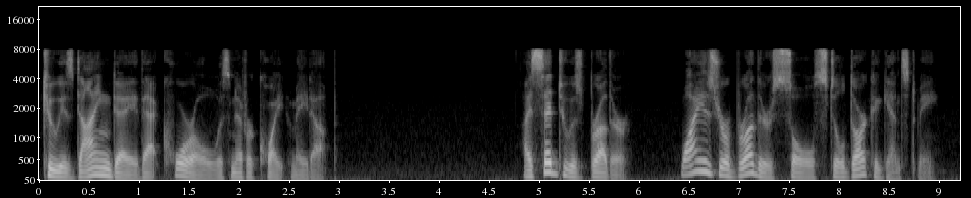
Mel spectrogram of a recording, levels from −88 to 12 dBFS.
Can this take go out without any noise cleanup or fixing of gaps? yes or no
yes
